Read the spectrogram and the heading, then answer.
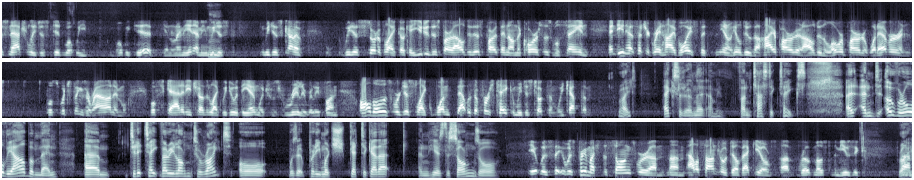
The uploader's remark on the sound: In this phone interview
